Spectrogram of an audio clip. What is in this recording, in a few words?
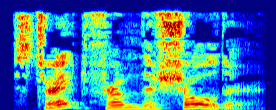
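"straight-from-the-shoulder", British English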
